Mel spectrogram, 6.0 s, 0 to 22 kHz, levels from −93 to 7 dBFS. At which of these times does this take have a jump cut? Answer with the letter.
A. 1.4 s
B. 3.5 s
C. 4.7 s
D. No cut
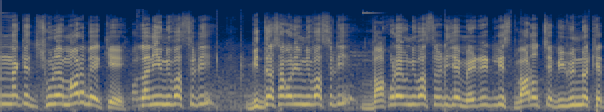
A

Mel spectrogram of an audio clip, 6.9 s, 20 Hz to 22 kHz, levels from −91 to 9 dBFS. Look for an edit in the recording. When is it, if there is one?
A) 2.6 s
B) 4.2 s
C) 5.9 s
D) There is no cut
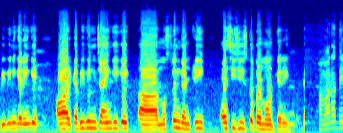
C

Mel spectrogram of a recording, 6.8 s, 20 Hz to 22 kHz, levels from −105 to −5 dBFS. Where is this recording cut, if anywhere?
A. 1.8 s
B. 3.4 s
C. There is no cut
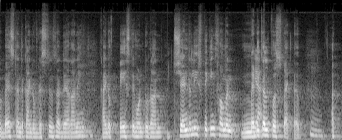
B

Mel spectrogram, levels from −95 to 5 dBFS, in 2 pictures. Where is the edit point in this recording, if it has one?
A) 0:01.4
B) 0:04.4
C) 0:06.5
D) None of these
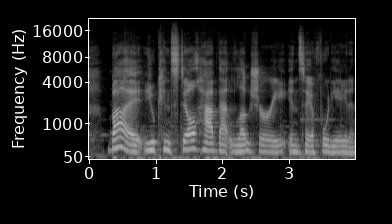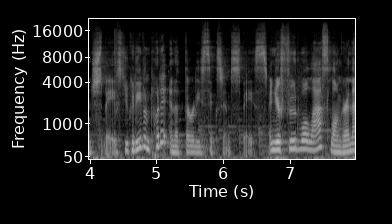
C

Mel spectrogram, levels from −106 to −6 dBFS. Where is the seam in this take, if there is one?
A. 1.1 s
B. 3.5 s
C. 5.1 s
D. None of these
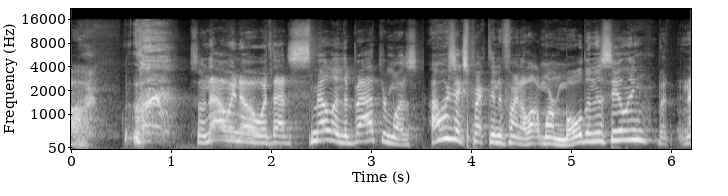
B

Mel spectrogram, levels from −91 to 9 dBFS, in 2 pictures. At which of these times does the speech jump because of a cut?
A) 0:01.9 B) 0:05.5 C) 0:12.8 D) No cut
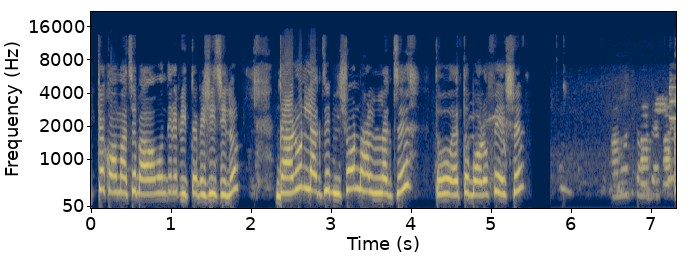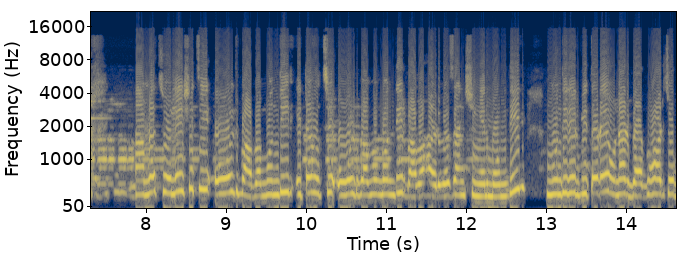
B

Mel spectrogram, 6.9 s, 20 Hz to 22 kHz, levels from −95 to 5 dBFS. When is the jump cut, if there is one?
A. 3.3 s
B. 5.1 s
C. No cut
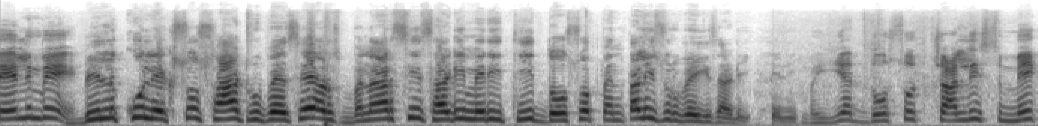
B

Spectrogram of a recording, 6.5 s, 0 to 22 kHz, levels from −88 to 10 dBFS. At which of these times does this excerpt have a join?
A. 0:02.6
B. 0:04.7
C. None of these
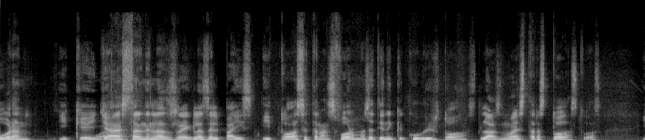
A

